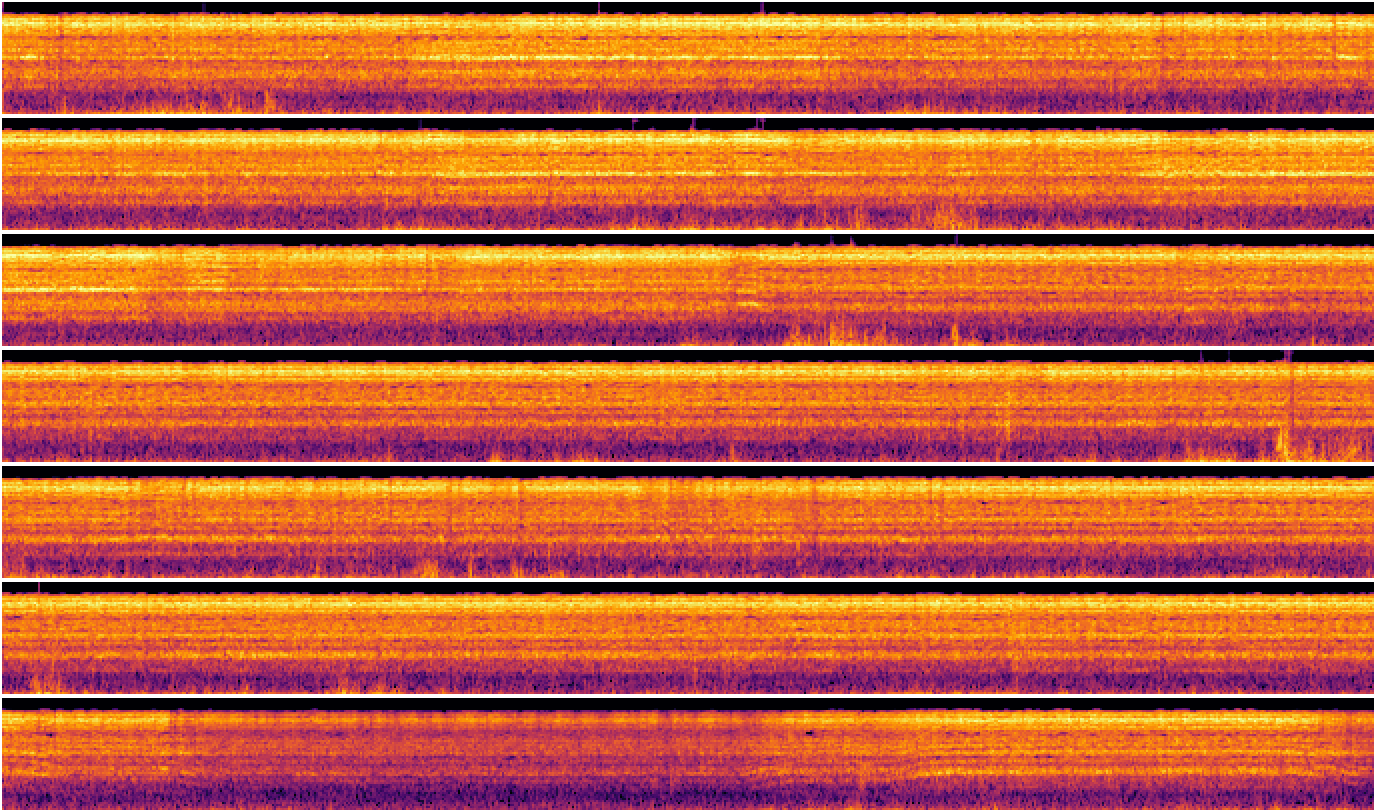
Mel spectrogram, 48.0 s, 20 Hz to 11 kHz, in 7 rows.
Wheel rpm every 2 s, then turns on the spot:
200, 200, 200, 200, 200, 200, 200, 200, 190, 160, 160, 160, 160, 160, 160, 160, 160, 160, 160, 160, 150, 80, 90, 150.
none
